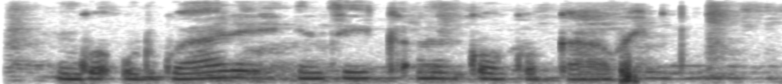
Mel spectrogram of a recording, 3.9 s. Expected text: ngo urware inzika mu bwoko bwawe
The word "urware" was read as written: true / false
true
